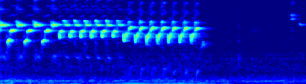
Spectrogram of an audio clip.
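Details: Goldfinch hybrid (mixto) singing: a fast run of bright, sharp chirps, about ten to twelve per second, stepping slightly lower midway, lasting under three seconds before silence.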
